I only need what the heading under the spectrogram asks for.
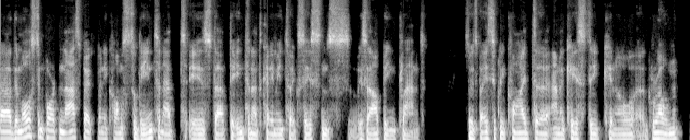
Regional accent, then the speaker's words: Switzerland; accent: Swiss; Of course, can't be my Swiss accent.

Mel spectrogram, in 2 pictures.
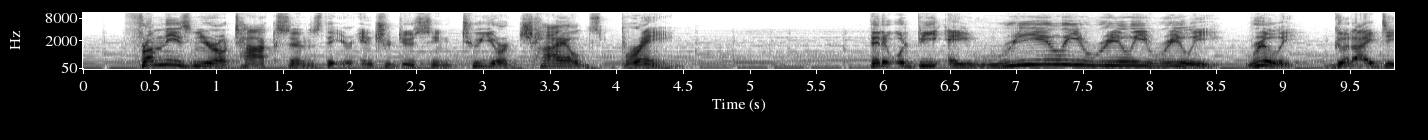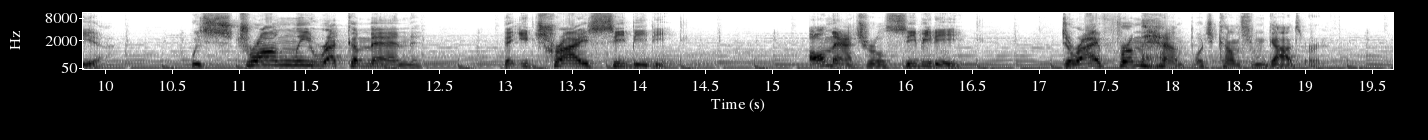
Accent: Minnesota, United States; It's a family-owned business based right here in my home state of Minnesota.

